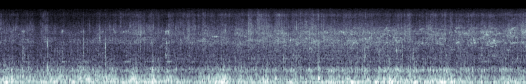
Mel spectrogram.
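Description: Wind rushing over an action camera's microphone as a cyclocross bike rides over a wet, muddy dirt track, with tyre noise and light rattles from the bike.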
